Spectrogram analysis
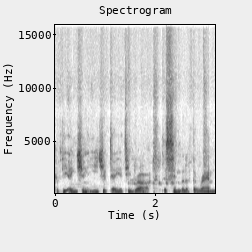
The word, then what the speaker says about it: Ra: the ancient Egypt deity Rah the symbol of the ram deity of the sun fertility of life and growth which is pronounced as Ray as in the ray of the Sun the reverse of the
